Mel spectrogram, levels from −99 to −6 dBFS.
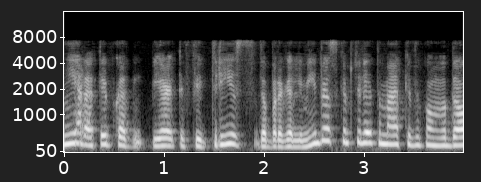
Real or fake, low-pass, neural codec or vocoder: fake; 7.2 kHz; codec, 16 kHz, 1.1 kbps, Voila-Tokenizer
